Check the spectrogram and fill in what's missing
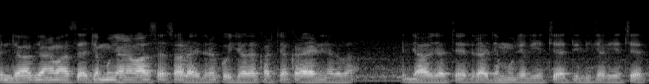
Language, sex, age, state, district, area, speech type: Dogri, male, 45-60, Jammu and Kashmir, Reasi, rural, spontaneous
